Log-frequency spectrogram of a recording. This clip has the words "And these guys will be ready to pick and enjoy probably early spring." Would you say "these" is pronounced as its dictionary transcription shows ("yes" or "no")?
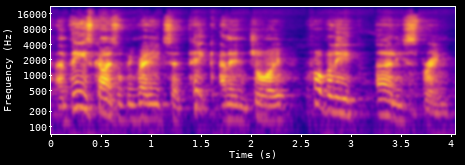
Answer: yes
